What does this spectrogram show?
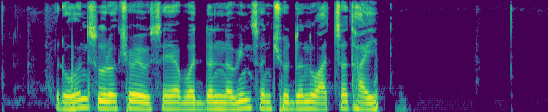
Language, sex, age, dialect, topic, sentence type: Marathi, male, 60-100, Standard Marathi, banking, statement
